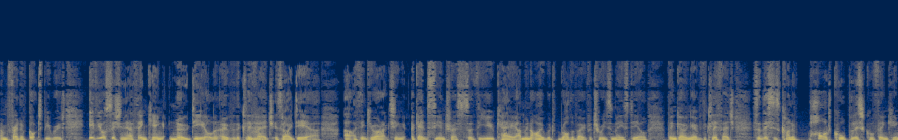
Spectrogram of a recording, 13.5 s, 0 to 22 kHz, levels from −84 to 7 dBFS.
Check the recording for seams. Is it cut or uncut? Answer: cut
